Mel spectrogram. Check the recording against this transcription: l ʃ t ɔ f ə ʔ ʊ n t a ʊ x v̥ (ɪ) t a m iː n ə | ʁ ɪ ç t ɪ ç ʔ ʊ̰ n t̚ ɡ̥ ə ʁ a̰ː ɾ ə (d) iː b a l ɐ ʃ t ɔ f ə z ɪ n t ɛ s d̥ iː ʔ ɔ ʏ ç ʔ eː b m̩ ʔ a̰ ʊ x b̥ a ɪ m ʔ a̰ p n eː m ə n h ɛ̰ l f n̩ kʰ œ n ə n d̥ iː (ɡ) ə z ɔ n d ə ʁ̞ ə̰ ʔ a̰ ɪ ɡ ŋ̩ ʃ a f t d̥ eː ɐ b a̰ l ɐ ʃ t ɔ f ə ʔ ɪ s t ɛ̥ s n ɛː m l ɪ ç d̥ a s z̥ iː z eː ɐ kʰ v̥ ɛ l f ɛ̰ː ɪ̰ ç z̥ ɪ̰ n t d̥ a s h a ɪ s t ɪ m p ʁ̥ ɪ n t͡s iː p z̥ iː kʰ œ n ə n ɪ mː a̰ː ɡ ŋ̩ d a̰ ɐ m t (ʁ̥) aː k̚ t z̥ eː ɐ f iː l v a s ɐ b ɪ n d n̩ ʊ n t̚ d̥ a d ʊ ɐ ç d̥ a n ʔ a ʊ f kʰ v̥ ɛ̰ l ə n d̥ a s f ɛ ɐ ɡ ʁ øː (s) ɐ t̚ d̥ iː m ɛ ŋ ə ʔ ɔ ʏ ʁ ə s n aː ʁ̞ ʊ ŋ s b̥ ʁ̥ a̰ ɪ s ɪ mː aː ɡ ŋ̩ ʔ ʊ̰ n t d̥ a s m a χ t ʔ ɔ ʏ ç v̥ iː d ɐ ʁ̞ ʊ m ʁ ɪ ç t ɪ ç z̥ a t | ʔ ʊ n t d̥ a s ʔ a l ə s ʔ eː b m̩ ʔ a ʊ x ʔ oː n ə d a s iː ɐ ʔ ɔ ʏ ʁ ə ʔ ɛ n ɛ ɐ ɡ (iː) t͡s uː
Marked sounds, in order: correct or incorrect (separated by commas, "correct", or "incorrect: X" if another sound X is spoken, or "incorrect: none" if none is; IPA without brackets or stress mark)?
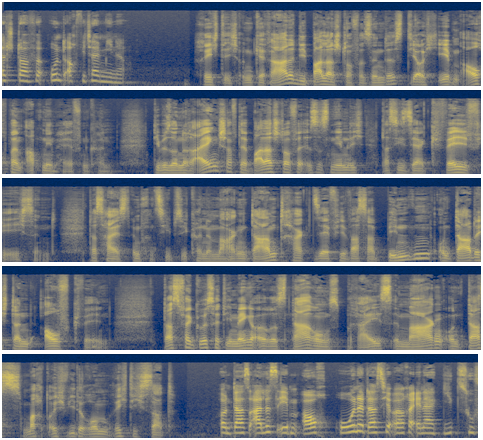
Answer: incorrect: i, correct, incorrect: b, correct, correct, correct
